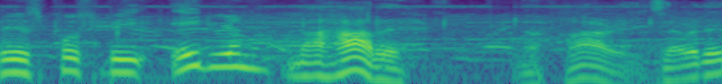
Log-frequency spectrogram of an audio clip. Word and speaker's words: Najar: And I think it's Adrian Nahara. Adrian Nahara. Nahara, I believe. The J's are always pronounced. That's right. So, Nahara.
